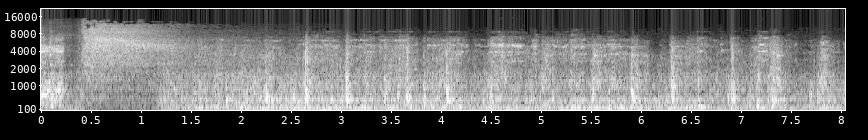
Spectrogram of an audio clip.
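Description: Train rolling along the track, its wheels clicking and clattering irregularly over the rail joints with a steady running rumble underneath.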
